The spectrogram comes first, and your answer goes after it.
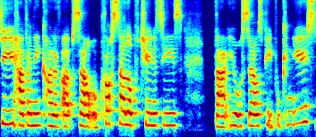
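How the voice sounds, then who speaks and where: A woman speaks in a raised, projected voice with a high pitch and a bright, sharp tone. Her intonation stays monotone and flat. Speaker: operations manager giving sales tips. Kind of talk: webinar presentation. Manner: fast.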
